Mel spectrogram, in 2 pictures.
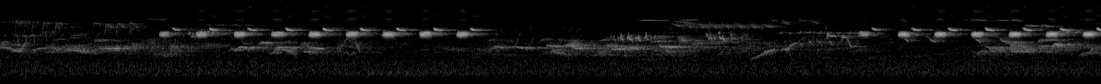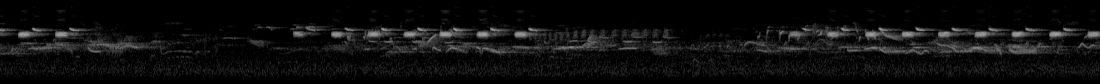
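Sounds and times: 
great tit singing: 0.0 - 5.3, 6.2 - 21.9
bird chorus twittering: 0.0 - 21.9.

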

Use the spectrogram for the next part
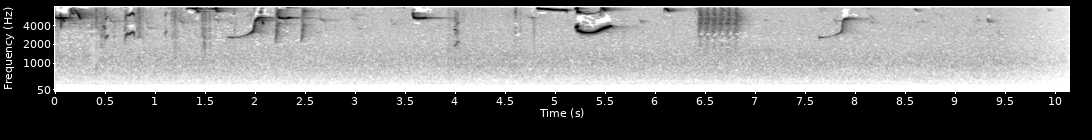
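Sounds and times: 
great tit whistles and ticking calls: 0.0 - 4.1, 4.8 - 5.6.

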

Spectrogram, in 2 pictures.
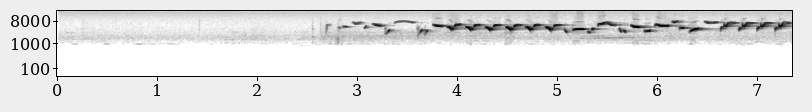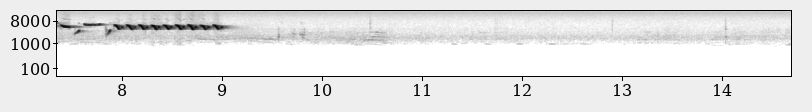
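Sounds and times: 
Eurasian wren singing: 2.7 - 9.0.

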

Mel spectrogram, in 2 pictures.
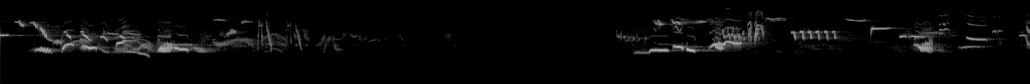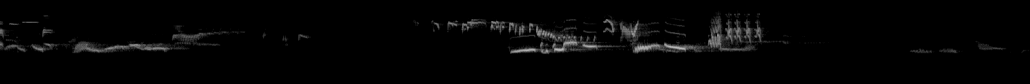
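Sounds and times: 
common blackbird singing: 0.0 - 4.9, 6.2 - 13.5, 14.4 - 18.6.

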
